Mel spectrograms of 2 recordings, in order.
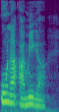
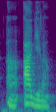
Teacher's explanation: the stress in this word amiga is on second syllable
